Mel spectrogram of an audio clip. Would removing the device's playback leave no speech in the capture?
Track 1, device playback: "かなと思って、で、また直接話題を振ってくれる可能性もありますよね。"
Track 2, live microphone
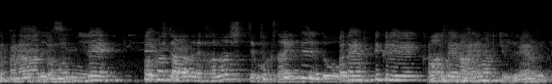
No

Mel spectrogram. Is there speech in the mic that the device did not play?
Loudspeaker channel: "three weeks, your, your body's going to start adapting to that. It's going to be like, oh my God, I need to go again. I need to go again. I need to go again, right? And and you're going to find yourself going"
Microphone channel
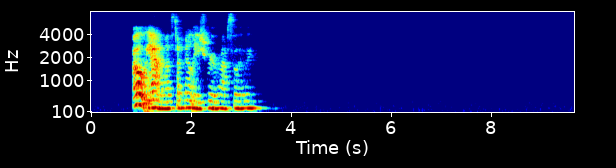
Yes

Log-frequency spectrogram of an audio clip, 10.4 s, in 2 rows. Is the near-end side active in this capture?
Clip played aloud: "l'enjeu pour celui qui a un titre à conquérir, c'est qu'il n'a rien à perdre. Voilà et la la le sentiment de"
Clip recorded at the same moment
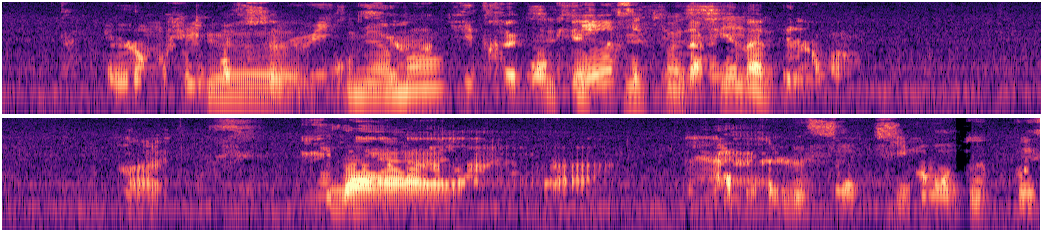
Yes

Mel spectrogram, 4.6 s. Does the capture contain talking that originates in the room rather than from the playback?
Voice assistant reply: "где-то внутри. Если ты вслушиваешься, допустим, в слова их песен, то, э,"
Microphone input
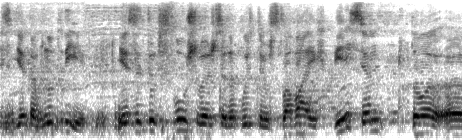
No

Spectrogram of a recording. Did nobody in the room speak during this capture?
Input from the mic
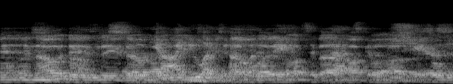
No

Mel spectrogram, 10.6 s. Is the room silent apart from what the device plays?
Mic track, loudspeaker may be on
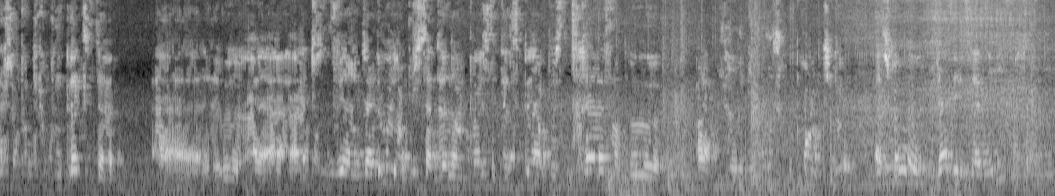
Yes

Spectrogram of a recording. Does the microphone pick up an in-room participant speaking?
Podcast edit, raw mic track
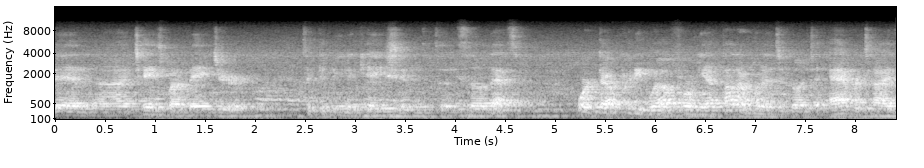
Yes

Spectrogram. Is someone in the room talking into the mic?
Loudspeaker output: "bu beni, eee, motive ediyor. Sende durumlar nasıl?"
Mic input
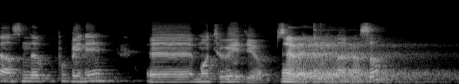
Yes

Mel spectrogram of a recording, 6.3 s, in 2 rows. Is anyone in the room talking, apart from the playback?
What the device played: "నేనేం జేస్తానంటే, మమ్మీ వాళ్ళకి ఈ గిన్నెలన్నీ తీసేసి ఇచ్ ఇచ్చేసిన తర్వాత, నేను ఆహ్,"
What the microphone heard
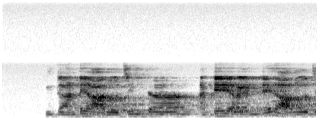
Yes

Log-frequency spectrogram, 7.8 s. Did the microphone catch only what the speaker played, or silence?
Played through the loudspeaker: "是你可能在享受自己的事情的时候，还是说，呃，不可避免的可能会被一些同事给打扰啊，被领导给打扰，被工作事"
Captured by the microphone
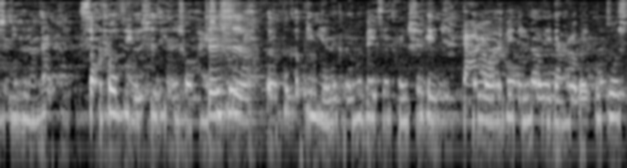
No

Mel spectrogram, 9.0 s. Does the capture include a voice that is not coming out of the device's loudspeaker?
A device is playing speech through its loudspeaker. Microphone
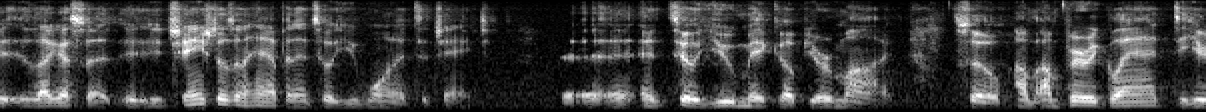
No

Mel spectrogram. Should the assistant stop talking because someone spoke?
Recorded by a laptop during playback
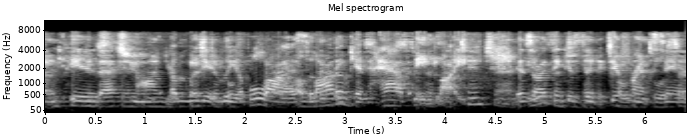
Yes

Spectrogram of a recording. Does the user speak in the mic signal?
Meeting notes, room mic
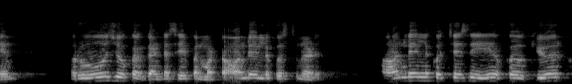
No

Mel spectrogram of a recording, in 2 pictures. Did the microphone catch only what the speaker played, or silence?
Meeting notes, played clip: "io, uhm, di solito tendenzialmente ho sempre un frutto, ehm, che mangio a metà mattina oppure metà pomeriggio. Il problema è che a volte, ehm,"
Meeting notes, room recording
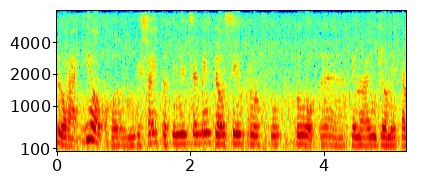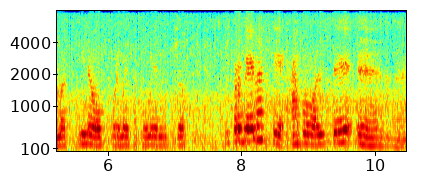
Yes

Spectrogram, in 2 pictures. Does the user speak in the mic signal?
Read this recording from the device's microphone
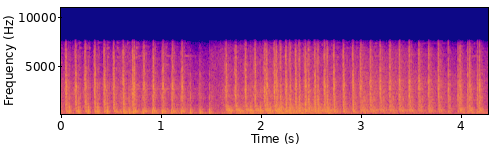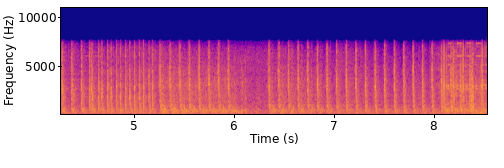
No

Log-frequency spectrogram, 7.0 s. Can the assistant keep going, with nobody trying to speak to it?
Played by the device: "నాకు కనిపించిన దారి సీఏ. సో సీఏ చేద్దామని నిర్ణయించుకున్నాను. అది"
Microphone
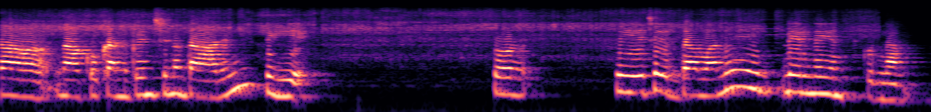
Yes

